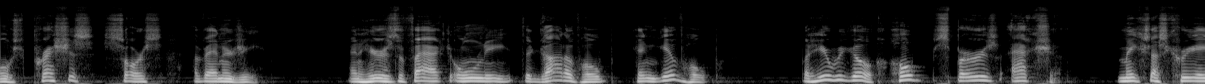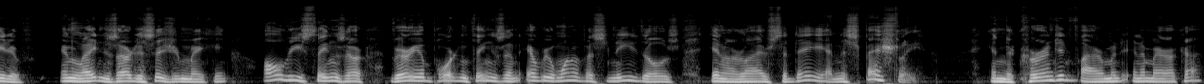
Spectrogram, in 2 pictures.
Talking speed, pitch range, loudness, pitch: 140 wpm, 130-160 Hz, -21 LUFS, 145 Hz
